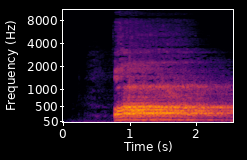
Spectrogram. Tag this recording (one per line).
Dark
Evil
Horror
Jumpscare
Monster
Roar
Scary
Scream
